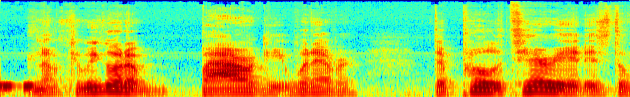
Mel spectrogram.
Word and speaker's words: bourgeoisie: Bourgeoisie. So that's how it's pronounced?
